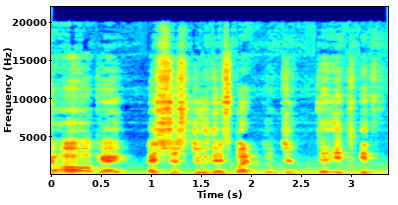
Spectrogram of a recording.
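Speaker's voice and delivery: lightly voiced pushy persuader, hurrying at the end; smooth-talking guy. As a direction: imitate a guy brushing off worries. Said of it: "one of those type of guys that say".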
